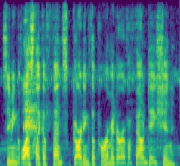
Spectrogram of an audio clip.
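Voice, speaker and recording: A man's voice: medium pitch, a little fast, darkish tone, soft background music. A man reading scripted horror fiction as a storytelling narrator.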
